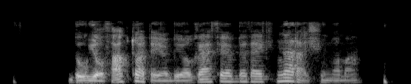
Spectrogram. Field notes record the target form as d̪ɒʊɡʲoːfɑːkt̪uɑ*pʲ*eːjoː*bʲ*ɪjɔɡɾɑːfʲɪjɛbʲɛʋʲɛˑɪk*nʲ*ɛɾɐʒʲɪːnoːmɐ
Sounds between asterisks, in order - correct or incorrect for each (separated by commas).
correct, correct, correct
